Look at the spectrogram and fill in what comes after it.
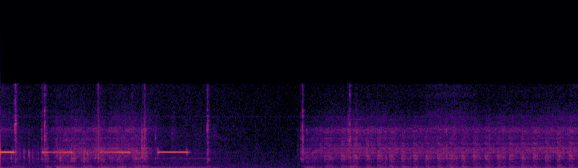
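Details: Car that sat with only a couple gallons of gas, after fresh fuel, new fuel filter, plugs and good battery, fuel pump working: warning beeps, then steady cranking that never catches; crank-no-start traced to the fuel injectors.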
